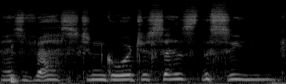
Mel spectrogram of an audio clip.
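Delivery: slow, soft recital; dreamy poem. Acted. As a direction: recite tenderly to lovers. Old man reciting poetry.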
